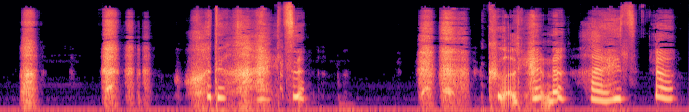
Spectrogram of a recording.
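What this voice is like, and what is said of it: Quiet, tearful crying voice. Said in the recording (Chinese): “小声的哭了起来”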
